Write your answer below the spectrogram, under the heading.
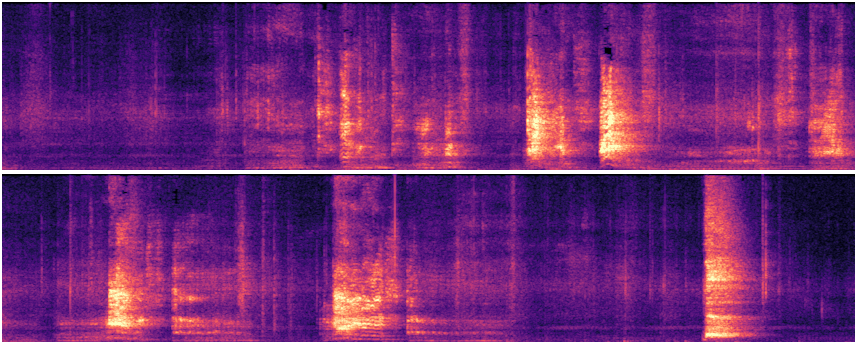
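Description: Puppies barking and growling at play: a run of short yaps and growls through the middle, then one last sharp bark near the end.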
